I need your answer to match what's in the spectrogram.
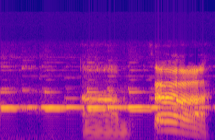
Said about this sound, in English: I'm sorry, Crystal. I should have muted my phone.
